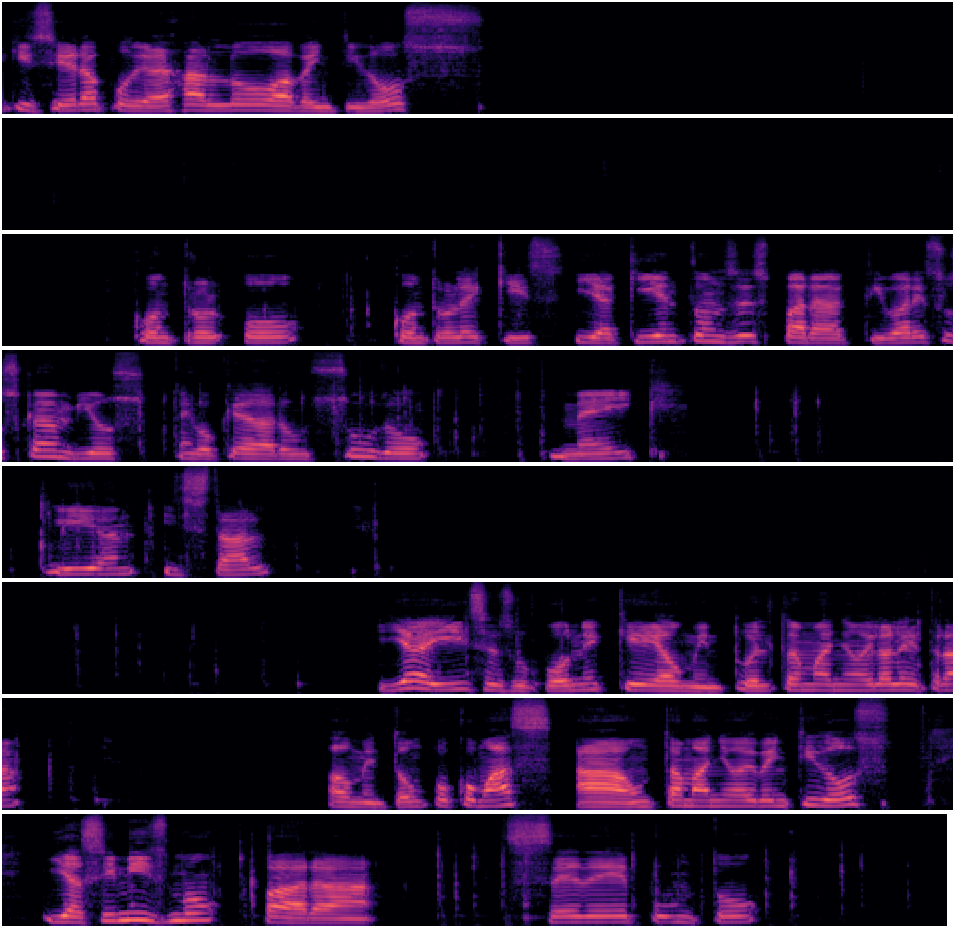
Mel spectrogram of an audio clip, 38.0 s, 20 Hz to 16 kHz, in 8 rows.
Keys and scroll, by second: 0.3-4.7 Right, 5.1 Right, 5.3 Right, 5.3 Right, 6.2 BackSpace, 6.4 Left, 7.3 Delete, 8.1 2, 9.4 ctrl+o, 10.0 Return, 11.1 ctrl+x, 14.7-20.6 typing, 20.8 Return, 24.1-25.3 typing, 26.3 super+Return, 27.6-28.8 typing, 28.9 Return, 33.7-38.0 typing.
